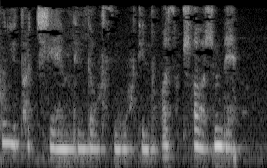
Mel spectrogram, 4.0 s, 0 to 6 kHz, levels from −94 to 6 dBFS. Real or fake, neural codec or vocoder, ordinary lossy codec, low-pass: real; none; MP3, 32 kbps; 5.4 kHz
